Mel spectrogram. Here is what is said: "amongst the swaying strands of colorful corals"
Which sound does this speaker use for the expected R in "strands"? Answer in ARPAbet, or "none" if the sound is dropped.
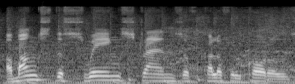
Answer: R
